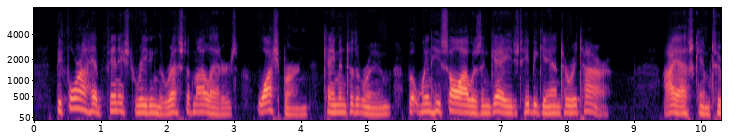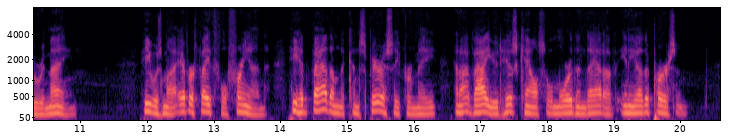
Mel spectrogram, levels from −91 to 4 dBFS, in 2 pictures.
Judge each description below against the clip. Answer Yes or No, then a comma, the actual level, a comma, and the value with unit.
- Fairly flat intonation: No, average, 3.6 semitones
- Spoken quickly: No, average, 165 wpm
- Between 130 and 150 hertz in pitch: Yes, medium, 140 Hz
